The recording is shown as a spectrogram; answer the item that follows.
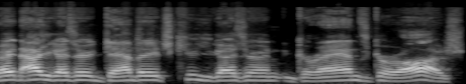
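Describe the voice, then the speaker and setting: An unremarkable speaking voice from a man with a Canadian accent, fairly high in pitch, with fairly even intonation. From Canada. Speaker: grow equipment seller. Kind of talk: casual chat. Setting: garage workshop.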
